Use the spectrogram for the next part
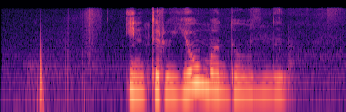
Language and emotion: Russian, neutral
